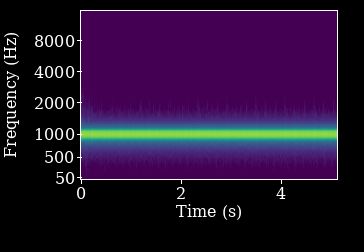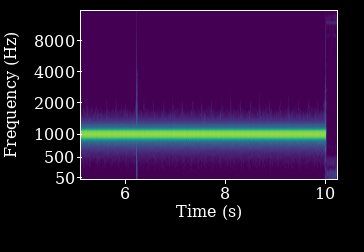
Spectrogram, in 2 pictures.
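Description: Broadcast line-up tone that goes with the colour bars: a single steady pure tone at about 1,000 hertz, held at one level. There is a faint click about six seconds in, and the tone cuts off suddenly near the end.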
